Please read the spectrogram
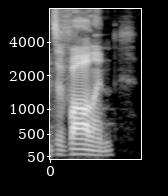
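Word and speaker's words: Wallin: If you look his name up, it's spelled with a W, but he's from one of those Nordic countries. So their W is a V. It's Valen.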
